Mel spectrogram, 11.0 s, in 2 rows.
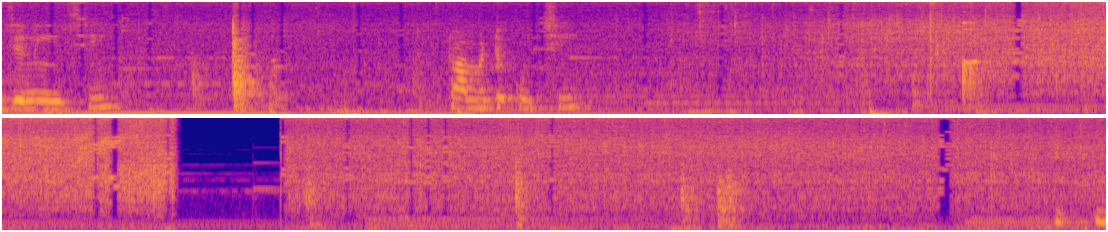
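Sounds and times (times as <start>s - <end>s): tomatoes sizzling in oil: 0.0s - 11.0s.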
